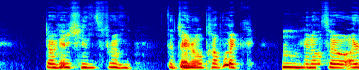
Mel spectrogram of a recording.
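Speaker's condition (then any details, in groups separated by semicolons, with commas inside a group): Cerebral palsy; mild left side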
